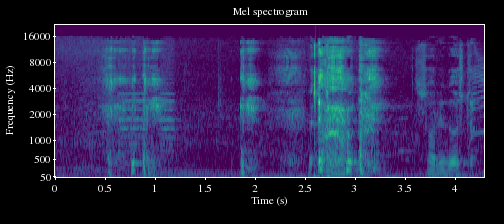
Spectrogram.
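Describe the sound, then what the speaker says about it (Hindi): A person with a mild cold coughs and clears their throat in a few short bursts near the microphone, set against a background of game audio. "इसलिए खांसी आ रही है।"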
